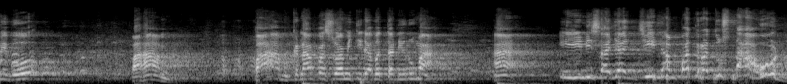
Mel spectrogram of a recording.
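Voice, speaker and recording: A middle-aged man, giving a humorous sermon full of animated storytelling and voiced quotes. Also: very high voice, a little hiss or hum. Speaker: preacher. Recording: reverberant hall, faint ambience.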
